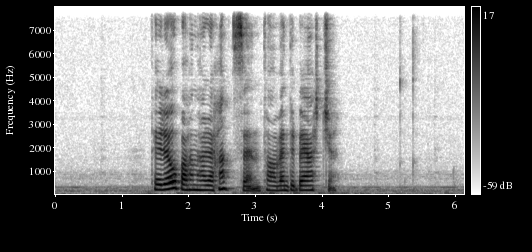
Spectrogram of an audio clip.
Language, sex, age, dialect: Faroese, female, 36-60, Norðurstreymoy/Eysturoy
